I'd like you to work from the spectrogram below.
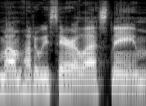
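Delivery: normal talking voice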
